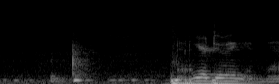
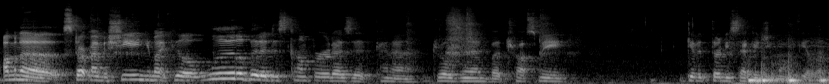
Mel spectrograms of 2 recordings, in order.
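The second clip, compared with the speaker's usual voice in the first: mock interrogator; 4 semitones higher, 9 dB louder than usual. Interrogator starts torture machine.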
